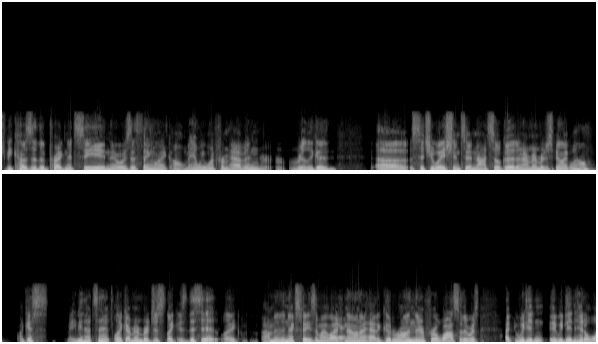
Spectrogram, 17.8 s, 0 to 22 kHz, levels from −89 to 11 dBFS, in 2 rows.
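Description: AMR bit errors hit this speech clip at 3.72 to 3.82 s, after "man we went from", and at 14.85 to 14.92 s, after "I had a good". Each burst, roughly 0.08 to 0.11 s long, fits a handful of corrupted frames on a weak link running around 5 percent bit errors. Flipped low-priority bits misplace the excitation pulses and skew pitch, gain and spectral detail, so the wideband sound briefly turns hoarse and gargly while keeping its level.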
